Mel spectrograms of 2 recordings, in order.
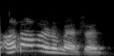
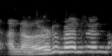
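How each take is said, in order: First: Higher robot echo on "another dimension". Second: Stiff robot voice saying "another dimension". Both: Pretend. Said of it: "You have to say it in a robot voice".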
